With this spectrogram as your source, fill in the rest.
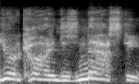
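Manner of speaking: very loud, shrill, enraged furious yell. A furious character spits on another man and yells at him, furious yell. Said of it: "and he yells".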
